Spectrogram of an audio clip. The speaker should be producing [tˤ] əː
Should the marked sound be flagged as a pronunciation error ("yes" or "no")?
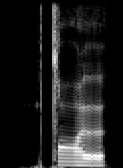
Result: no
